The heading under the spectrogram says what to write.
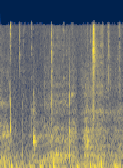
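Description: A clock ticks steadily, its soft, even clicks coming roughly every half second with nothing else around them.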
